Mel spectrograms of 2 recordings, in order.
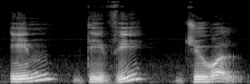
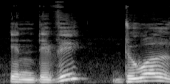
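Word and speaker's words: individual: option D ইন্ডিভিজুয়াল ইন ডিভিজুয়াল ইনডিভিজুয়াল ইনডিভিডুয়াল নয় ইনডিভিজুয়াল বানানটা আই এন ডি আইভি আই ইনডিভি ডি ইউ এল ইন্ডিভিজুয়াল ডি এর উচ্চারণটা কিন্তু dual হচ্ছে না ডি উচ্চারণটা জুয়াল হয়ে যাচ্ছে ইন্ডিভিজুয়াল ওকে ইন্ডিভিজুয়াল মানে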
